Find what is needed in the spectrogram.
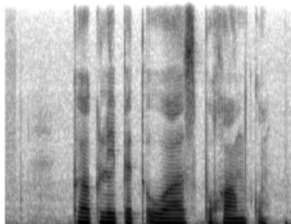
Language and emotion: Russian, neutral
